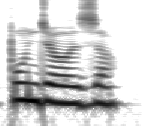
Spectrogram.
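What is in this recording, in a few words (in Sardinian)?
"pungiosu", female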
